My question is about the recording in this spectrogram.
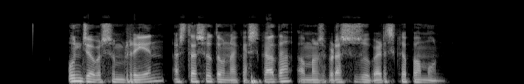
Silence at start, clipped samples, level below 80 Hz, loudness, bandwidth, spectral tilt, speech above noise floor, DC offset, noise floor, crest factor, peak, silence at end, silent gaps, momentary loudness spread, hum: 0.7 s; under 0.1%; -54 dBFS; -20 LUFS; 11 kHz; -3.5 dB/octave; over 68 dB; under 0.1%; under -90 dBFS; 20 dB; -2 dBFS; 0.8 s; none; 8 LU; none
